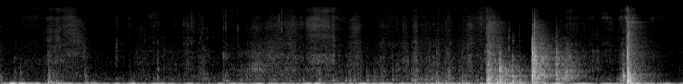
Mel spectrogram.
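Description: Corrugated cardboard shipping box being handled on a table: flaps scraping and rustling, then three sharp knocks in quick succession near the end as the box bumps down onto the tabletop.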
